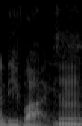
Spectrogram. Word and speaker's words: DEV_IS: Tulisannya dev_is. Tapi dibacanya device gitu.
